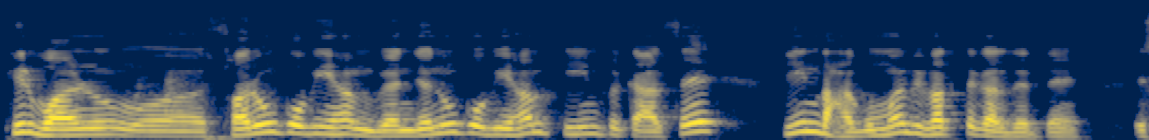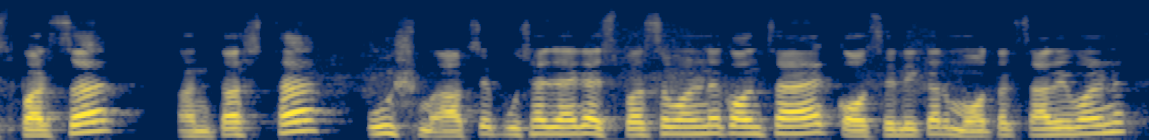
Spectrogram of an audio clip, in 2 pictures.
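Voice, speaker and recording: Male school teacher, Uttarakhand Hindi accent, slightly high voice, patient step-by-step explainer who chants examples. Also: expressive, normal speed, darkish tone. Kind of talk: grammar lesson for school students.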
